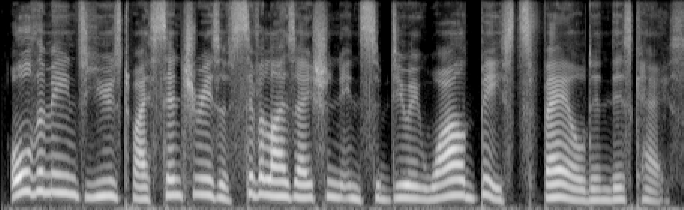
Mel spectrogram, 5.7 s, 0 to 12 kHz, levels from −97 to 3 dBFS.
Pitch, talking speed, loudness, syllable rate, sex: 215 Hz, 170 wpm, -17 LUFS, 4.3 syllables/s, female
